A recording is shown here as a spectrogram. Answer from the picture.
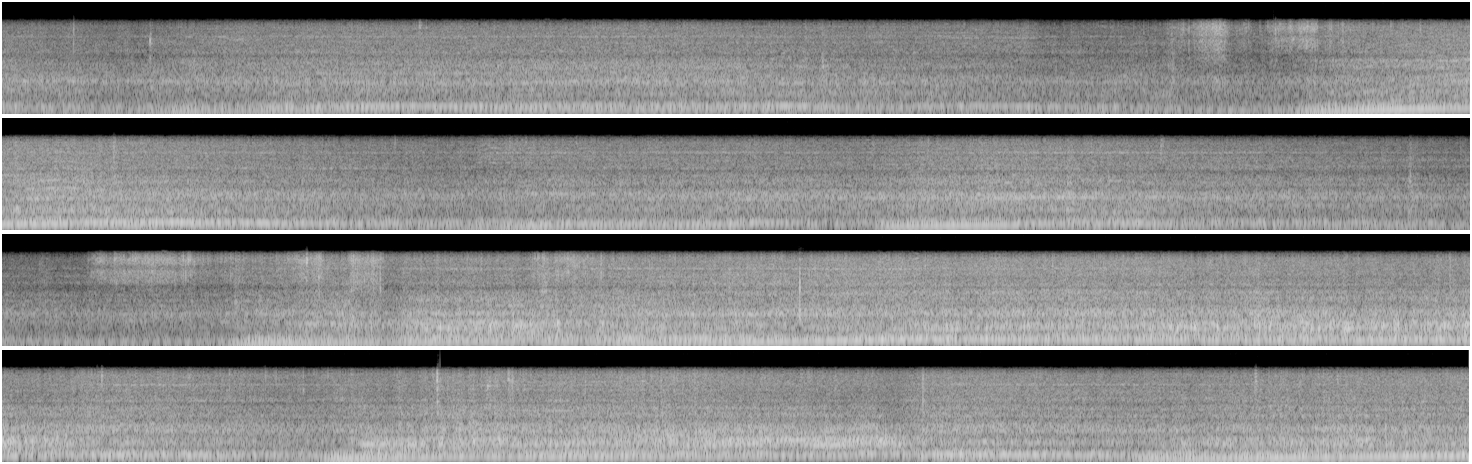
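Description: Jeep engine revving as it works through a mud hole. The engine note climbs sharply several times and then holds between throttle bursts.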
